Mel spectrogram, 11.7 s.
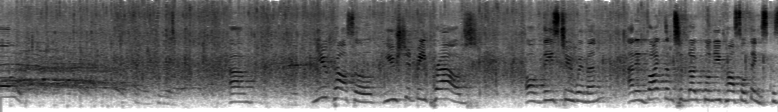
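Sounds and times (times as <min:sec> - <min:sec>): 
crowd cheering and whooping: 0:00.0 - 0:05.6
crowd applauding: 0:00.0 - 0:11.6
speech: 0:03.4 - 0:03.9, 0:04.7 - 0:07.3, 0:07.9 - 0:11.6.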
